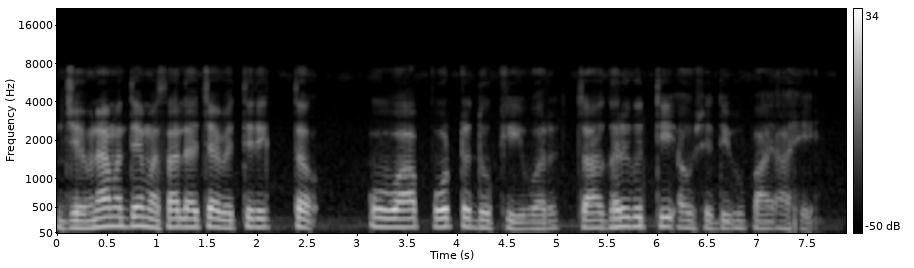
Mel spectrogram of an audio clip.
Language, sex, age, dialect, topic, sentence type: Marathi, male, 51-55, Northern Konkan, agriculture, statement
